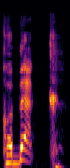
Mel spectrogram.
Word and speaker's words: Quebec: the province of quebec uh pronounced quebec for all of those you still think french is a relevant language a father has been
